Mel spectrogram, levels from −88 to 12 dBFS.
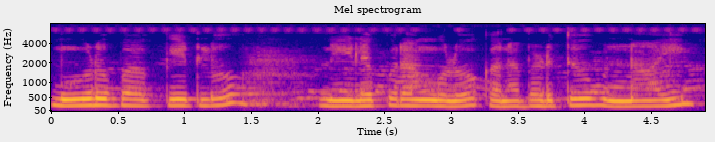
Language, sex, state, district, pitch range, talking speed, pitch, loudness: Telugu, female, Telangana, Mahabubabad, 190-220 Hz, 75 wpm, 205 Hz, -13 LUFS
